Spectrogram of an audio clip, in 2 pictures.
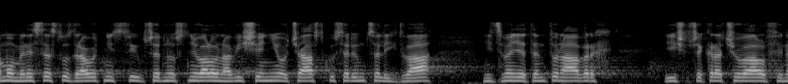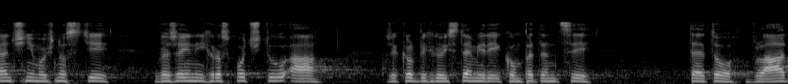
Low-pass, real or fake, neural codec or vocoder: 7.2 kHz; real; none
